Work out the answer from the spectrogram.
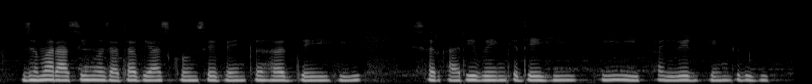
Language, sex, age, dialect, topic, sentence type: Chhattisgarhi, female, 18-24, Western/Budati/Khatahi, banking, question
